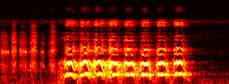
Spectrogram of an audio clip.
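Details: Angry dog reacting to an annoying sound, giving a run of short tonal bark-like yelps, about eight in quick irregular succession over two seconds, after brief softer sounds, with a steady high background hiss.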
